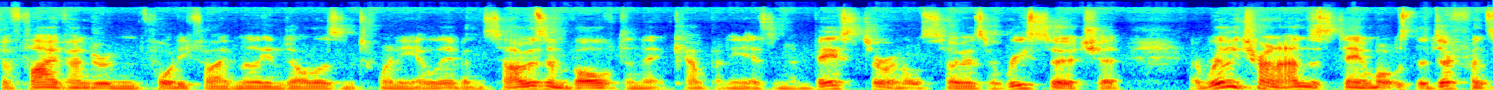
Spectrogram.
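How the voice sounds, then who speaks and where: A man's very fast speech in a New Zealand accent. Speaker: business professor and venture investor. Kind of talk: conference presentation. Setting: virtual conference.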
